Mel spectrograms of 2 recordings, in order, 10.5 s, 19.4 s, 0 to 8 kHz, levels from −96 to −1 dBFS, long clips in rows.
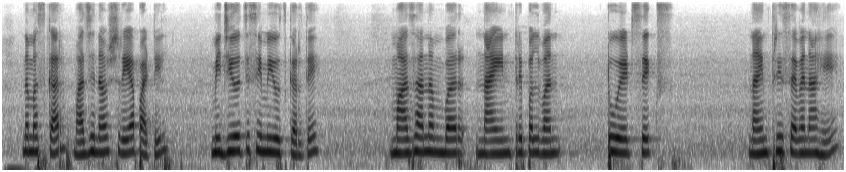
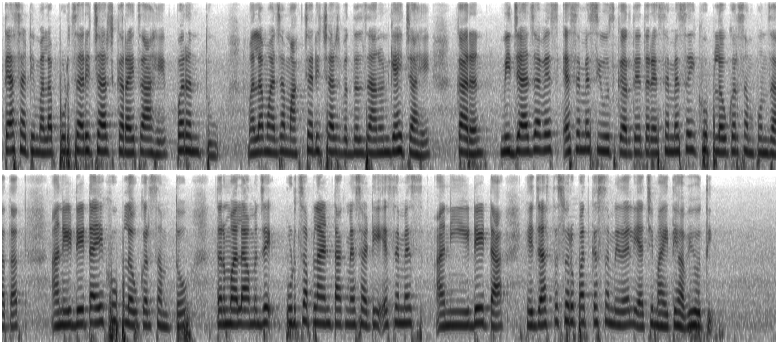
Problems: constant background noise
